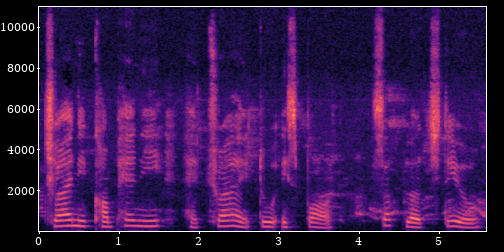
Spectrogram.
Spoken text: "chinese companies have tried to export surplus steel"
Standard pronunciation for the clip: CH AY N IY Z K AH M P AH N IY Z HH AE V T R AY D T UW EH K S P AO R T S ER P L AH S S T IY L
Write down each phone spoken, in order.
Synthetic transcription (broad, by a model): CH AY N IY K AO M P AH N IY HH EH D T R AY D T UW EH S P AO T S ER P L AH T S T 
